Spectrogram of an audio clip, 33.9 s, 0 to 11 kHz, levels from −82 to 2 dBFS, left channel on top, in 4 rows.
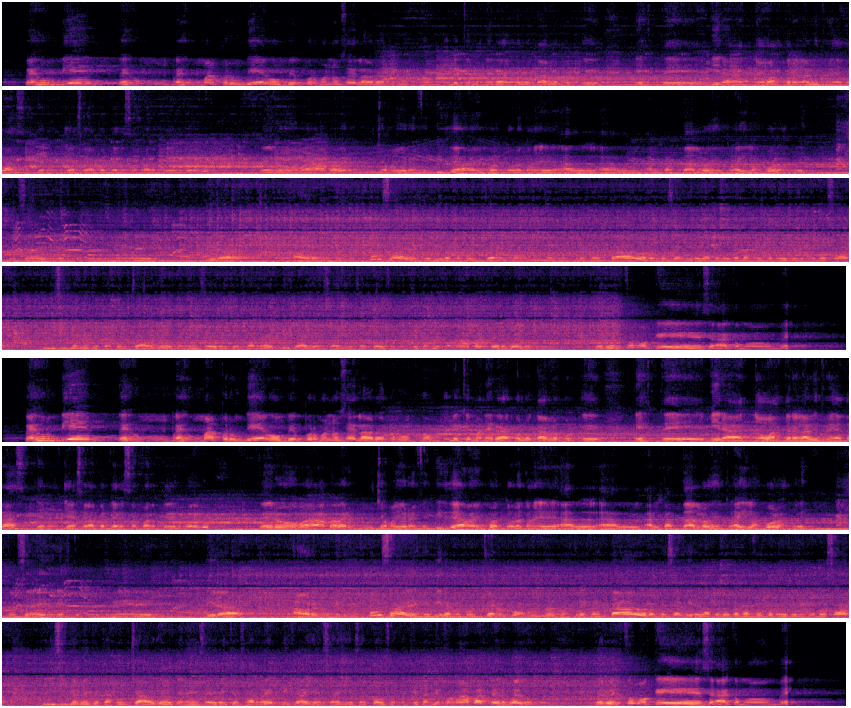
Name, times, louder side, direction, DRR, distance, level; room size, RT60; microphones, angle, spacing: voice 1, 0.2-10.7 11.0-16.6 16.9-17.6 18.0-18.7 19.0-19.4 19.8-33.3, right 4 dB, 75° right, 8 dB, 0.5 m, -26 dB
sound 1, 3.7-21.3, left 1 dB, 70° left, 5.4 m, -31 dB
sound 2, 7.4-25.0, right 1 dB, 35° left, 2.3 m, -34 dB
sound 3, 16.8-31.6, left 1 dB, 20° left, 2.8 m, -31 dB
30.0 x 16.0 x 9.9 m, 2.3 s
head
